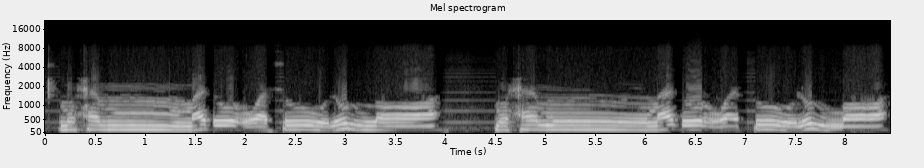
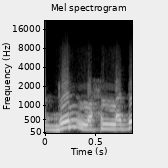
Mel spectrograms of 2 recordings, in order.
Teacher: تنوین کو ہم را سے ملا دیں گے اور تنوین کی آواز نہیں آئے گی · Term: ادغام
